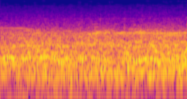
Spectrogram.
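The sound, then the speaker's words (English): A baseball stadium crowd in Arlington, on its feet with two outs in the ninth inning as Kenny Rogers nears a perfect game, cheering in a loud, steady roar of massed voices and scattered clapping that holds at an even level without pause for the full two seconds. “The crowd on its feet here in Arlington.”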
